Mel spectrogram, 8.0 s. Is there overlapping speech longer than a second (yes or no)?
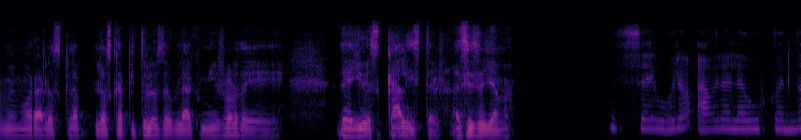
no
